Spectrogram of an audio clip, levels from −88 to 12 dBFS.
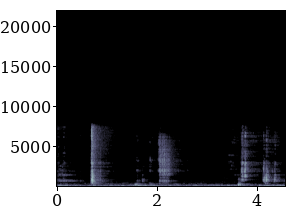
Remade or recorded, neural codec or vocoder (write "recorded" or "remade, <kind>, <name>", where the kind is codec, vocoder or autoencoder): recorded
